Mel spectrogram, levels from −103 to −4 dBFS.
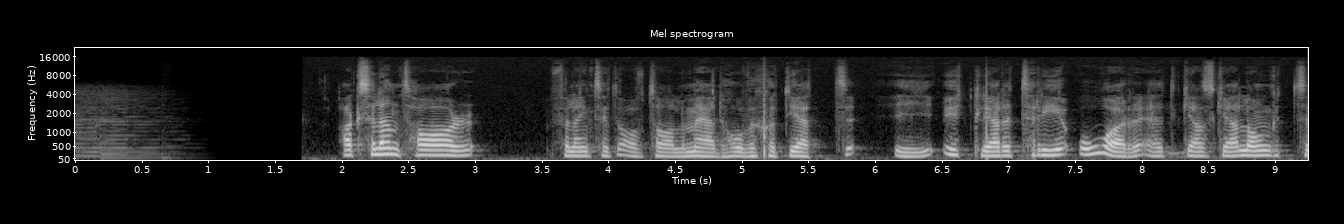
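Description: Two loud pops break into the audio. The first runs from 5.17 to 5.19 s, the second from 6.84 to 6.86 s. Each is a single sharp burst, roughly 15 dB above the surrounding sound. The sound carries on beneath both. The likely cause is a sudden voltage step or spike in the chain, perhaps a switch, a plug, static or a driver glitch. The circuits downstream shape that jolt into a brief thump.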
